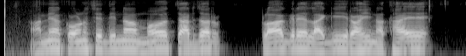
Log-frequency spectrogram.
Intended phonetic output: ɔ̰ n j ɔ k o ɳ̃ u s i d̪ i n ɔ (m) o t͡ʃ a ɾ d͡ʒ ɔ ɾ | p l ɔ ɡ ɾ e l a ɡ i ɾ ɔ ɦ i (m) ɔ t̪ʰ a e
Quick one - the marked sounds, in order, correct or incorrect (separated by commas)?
correct, incorrect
